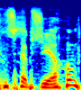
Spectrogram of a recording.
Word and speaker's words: Concepcion: That's not Casey Concepcion.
